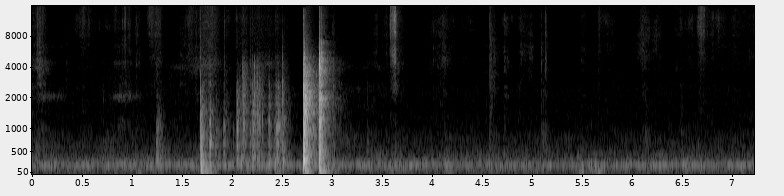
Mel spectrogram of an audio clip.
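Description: Pokémon booster pack and trading cards being handled: a brief burst of rustling and crackling about two seconds in, sharpest just before three seconds, then only faint light card handling.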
